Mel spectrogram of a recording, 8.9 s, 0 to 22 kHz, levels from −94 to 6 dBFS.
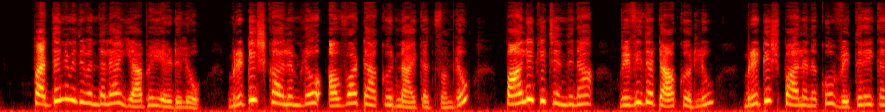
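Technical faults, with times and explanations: Throughout, generation loss: the speech has a swirly, smeared, hollow quality and blurred consonant attacks, yet the spectrum reaches about 20.2 kHz, so this is not one starved encode with its top end cut. That full band beside such smearing points to repeated lossy passes, likely around seven re-encodings through Opus near 48 kbit/s, each quantising on a fresh frame grid so that noise and spectral holes pile up.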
